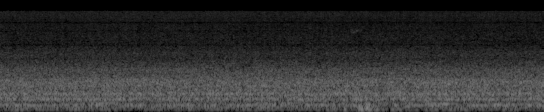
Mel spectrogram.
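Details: Fanning bees, heard close up, produce a constant, even droning buzz. Low humming tones stay steady under a broad, hissing wash from start to finish.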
